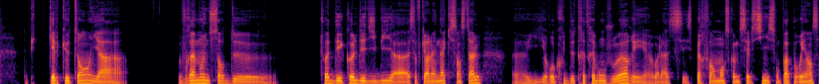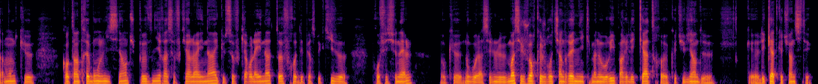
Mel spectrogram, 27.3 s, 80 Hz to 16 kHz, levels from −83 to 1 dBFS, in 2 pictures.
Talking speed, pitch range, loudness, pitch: 195 wpm, 100-115 Hz, -22 LUFS, 105 Hz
